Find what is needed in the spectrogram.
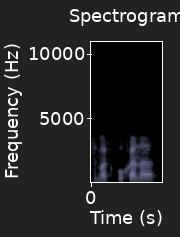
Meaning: geography
- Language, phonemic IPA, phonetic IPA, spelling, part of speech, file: Pashto, /d͡zmək.po.hə.na/, [d͡zmək.po.hə́.nä], ځمکپوهنه, noun, Ps-ځمکپوهنه.oga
